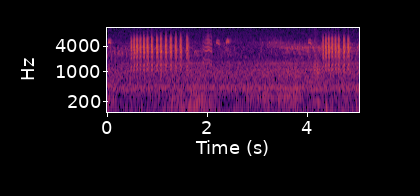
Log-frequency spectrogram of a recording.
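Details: Eurasian reed warbler with a brood, wet meadow beside the Vilaine on the freshwater side of the Arzal dam, Brittany, 15 June 2023: rapid chattering bursts of repeated harsh notes, a second burst after a pause of thin squeaks.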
